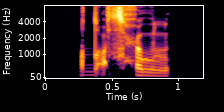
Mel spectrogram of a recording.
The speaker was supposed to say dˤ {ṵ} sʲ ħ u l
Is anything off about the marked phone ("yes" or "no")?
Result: no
